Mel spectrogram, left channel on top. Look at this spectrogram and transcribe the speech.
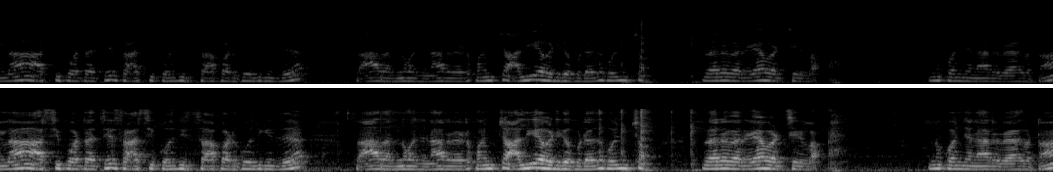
அரிசி போட்டாச்சு. அரிசி சாப்பாடு கொதிக்குது. சாதம் இன்னும் கொஞ்சம் நேரம் வேணும். கொஞ்சம் அழியாக வடிக்கக்கூடாது, கொஞ்சம் வேறையாக வடிச்சிக்கலாம். இன்னும் கொஞ்சம் நேரம்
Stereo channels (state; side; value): quieter; left; 18.8 dB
